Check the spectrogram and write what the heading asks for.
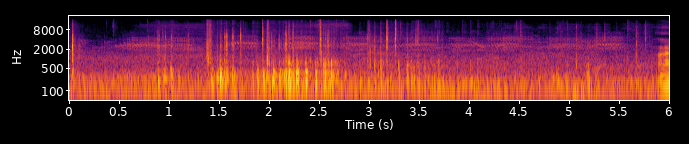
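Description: Skateboard wheels rolling over interlocking concrete paving blocks, clacking irregularly as they cross the joints between the blocks.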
